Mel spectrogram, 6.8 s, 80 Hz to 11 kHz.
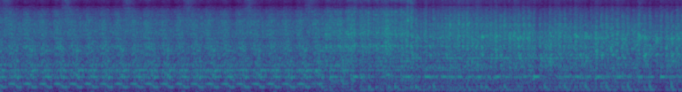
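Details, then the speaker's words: Gehl 4610 skid steer, Perkins 4.107/4.108 diesel, new 12V Cummins grid heater replacing flame start, heated 10 seconds, about 20 degrees out: cold start catches and settles into a steady, even idle clatter with no misses. "hot damn you can't see me but i'm excited well that was a hundred percent successful uh it does maybe 20 degrees out here"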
